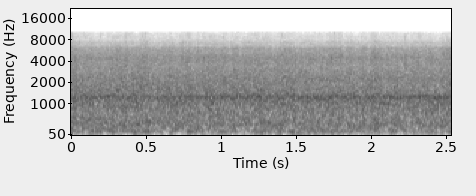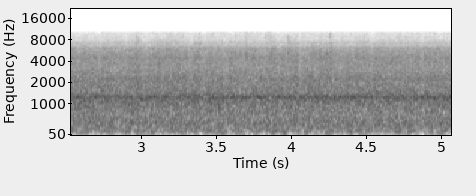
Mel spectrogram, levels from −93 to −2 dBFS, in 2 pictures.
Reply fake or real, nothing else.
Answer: fake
